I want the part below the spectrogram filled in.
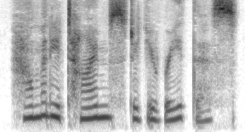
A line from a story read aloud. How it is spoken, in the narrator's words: I asked, my voice small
